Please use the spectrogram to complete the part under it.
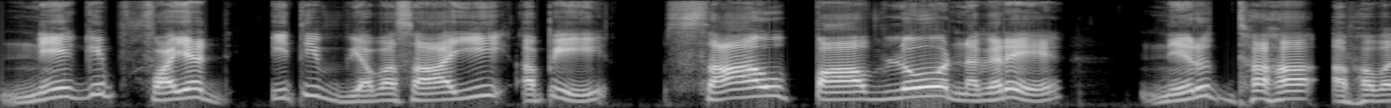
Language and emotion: Sanskrit, neutral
